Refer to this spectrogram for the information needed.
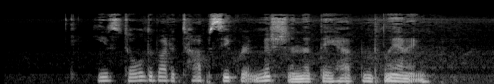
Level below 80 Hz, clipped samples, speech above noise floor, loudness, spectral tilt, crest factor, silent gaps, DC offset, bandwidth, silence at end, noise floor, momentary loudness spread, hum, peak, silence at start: -52 dBFS; under 0.1%; 39 dB; -20 LUFS; -3.5 dB/octave; 22 dB; none; under 0.1%; 11.5 kHz; 0.5 s; -59 dBFS; 14 LU; none; 0 dBFS; 0.7 s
